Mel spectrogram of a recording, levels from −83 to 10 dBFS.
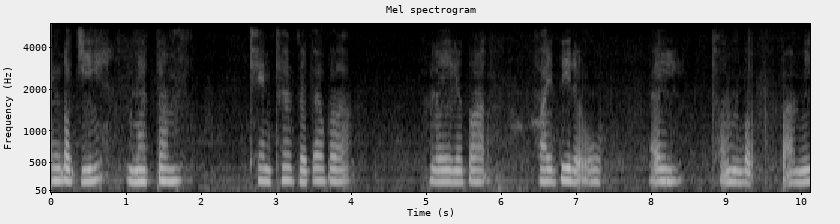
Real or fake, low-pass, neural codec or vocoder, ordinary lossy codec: fake; 5.4 kHz; codec, 16 kHz in and 24 kHz out, 0.6 kbps, FireRedTTS-2 codec; none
